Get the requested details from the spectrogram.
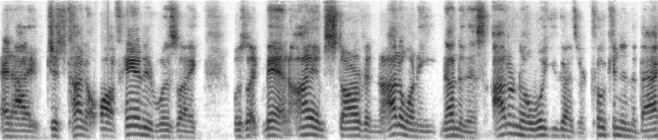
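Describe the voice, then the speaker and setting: A man talks at a very fast pace with a New York accent. His fairly high voice has ordinary pitch variation, recorded dry and close with no echo. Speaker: live stream host, toy collector. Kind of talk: casual chat. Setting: live stream. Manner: animated, casual storytelling.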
